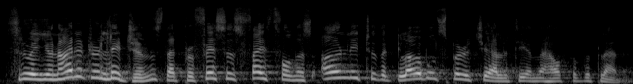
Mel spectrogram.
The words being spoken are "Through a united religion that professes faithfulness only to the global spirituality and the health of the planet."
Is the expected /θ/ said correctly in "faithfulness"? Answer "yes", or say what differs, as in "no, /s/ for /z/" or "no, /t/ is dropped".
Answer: yes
